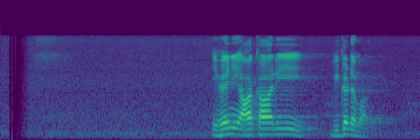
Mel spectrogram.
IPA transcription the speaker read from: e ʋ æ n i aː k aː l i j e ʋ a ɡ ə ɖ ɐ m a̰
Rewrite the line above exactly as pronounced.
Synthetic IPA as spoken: e ʋ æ n i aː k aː ɾ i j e ʋ i ɡ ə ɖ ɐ m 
